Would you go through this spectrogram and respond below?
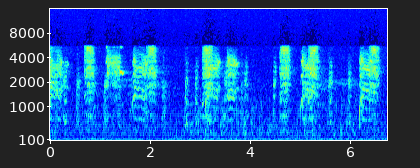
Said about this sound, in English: That is a squirrel. Now, these small or medium-sized rodents are found just about everywhere in the Americas, in Eurasia, Africa, and Australia.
